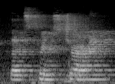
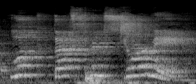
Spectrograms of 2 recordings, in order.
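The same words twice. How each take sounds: First: Said in the usual way. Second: Put-on high, slow little-girl voice. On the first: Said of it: "And I said". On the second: Little girl showing the storybook, in a high, slow voice. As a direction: say it like a wide-eyed little girl. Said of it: "and she goes".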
